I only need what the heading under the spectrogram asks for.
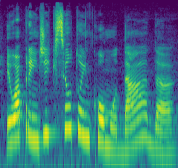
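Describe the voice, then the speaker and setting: Woman on a podcast, voice on the high side, walks you through it step by step. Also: brisk, slight background noise. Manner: steady teaching tone, explains with everyday examples. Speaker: podcast guest. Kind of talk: explanatory podcast talk.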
